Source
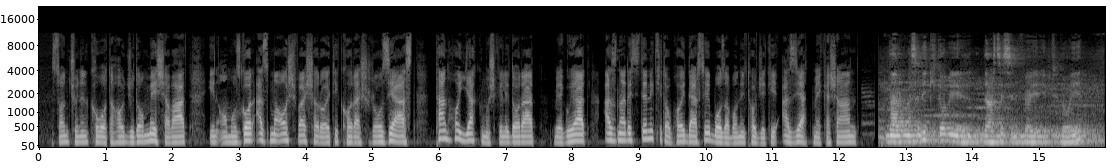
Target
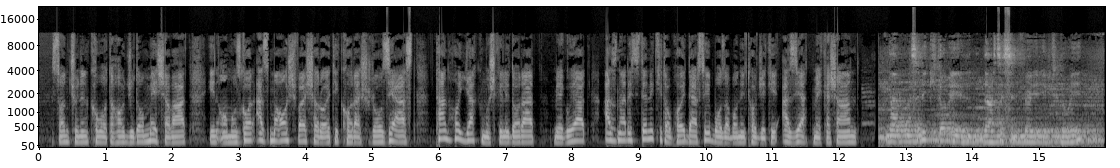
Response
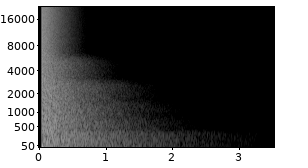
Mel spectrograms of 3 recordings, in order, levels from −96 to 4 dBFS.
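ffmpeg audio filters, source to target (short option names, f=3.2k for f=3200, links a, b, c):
-af "aecho=1:1:5.2:0.97,acompressor=threshold=-27dB:ratio=10,crystalizer=i=6:c=0,aeval=exprs='0.158*(abs(mod(val(0)/0.158+3,4)-2)-1)':c=same"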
